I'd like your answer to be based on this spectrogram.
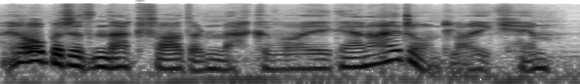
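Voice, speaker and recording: A woman playing an elderly, nagging, devout Irish mother in a radio drama, sharp-tongued and scolding. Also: very deep voice, expressive, a little fast, a little hiss or hum. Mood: grumbling. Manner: scolding, bossy. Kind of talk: naturalistic radio drama acting.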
